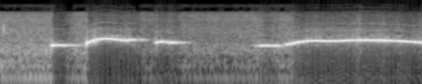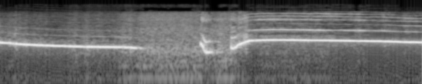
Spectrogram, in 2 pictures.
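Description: A puppy that cannot howl yet lets out high, thin whistling whines in place of a howl as its owner tries to get it to howl: a short wavering call, then a long drawn-out note that slowly sinks, then another sustained whistle, loud.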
